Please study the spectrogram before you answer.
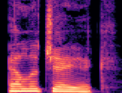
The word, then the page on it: elegiac: American English; ə - ɪ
